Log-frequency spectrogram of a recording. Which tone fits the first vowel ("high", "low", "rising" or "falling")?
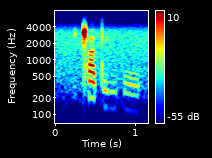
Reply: high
